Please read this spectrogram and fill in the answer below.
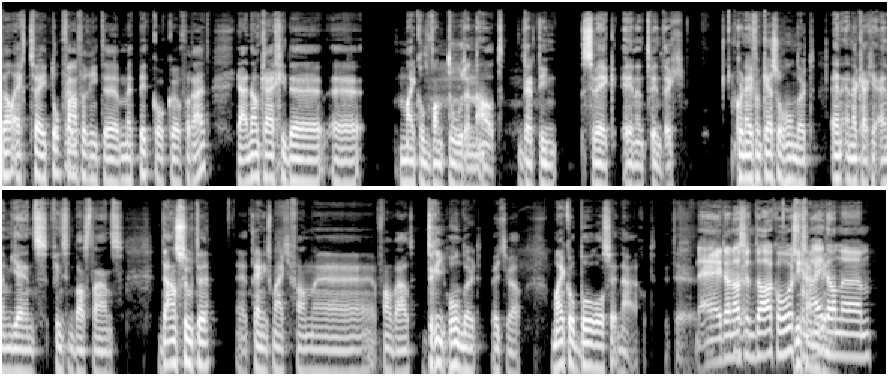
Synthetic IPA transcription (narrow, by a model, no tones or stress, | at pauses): ʋɛlˠɛ̰χtʋejtɔpfaːvoːritəmɛt̚pɪt̚kɔkfoːɾœɥtjaɛndɔnkrɛjχjədə | majkəlˠʋɑntuːdənho̰wt | dɛɹtin | sʋeːkeːnəntʋɪntəx | kɔɹnejfɑnkɛsəl̩ˠɦɔndəɹtɛnɛndɔnkrɛjxjəʔɛnəmjɛnsfɪnsɛn̚bɔstans | daːnsutə | trejnɪ̃ŋsmaːkjəfɔn | fɔnʋawtdriɦɔndəɹtʋejtəʋɛ̰lˠ | majkəlˠborɔsəna̰wχut | ɪtnedɔnɔsjəəndɔːkoːdiχaːnɛjdɔnəm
